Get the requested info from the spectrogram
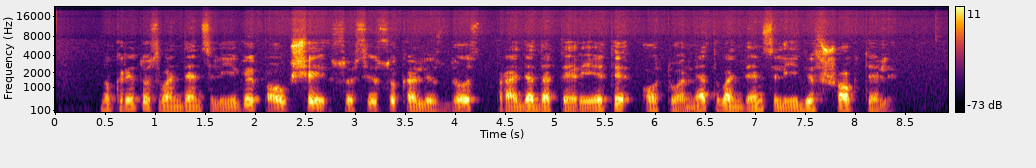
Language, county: Lithuanian, Klaipėda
